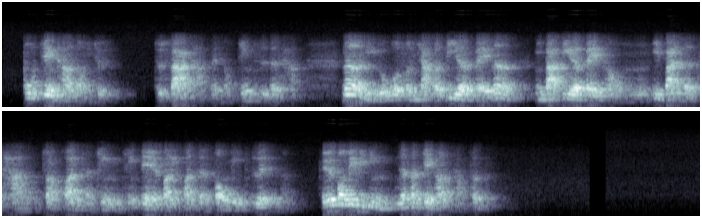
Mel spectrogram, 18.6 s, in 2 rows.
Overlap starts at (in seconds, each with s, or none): none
